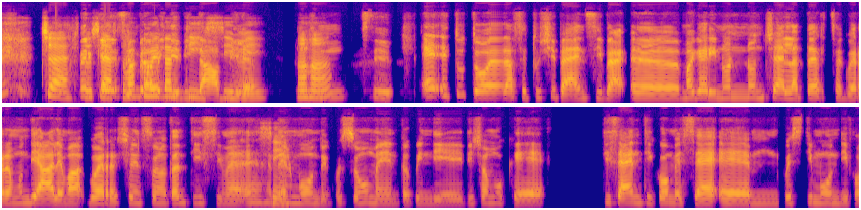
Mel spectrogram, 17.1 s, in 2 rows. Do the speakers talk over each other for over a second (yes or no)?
yes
